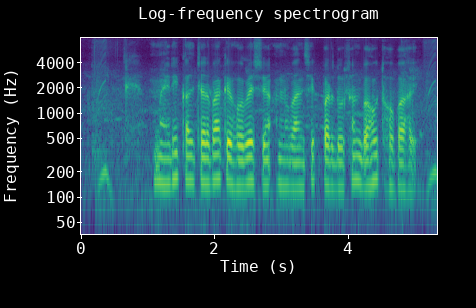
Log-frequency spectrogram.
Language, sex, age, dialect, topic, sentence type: Magahi, male, 25-30, Western, agriculture, statement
